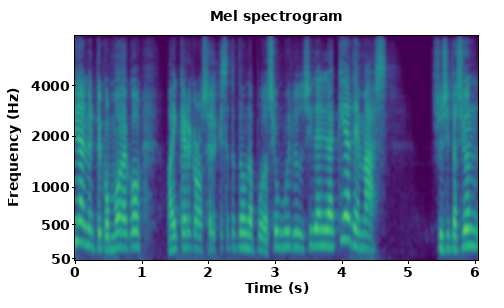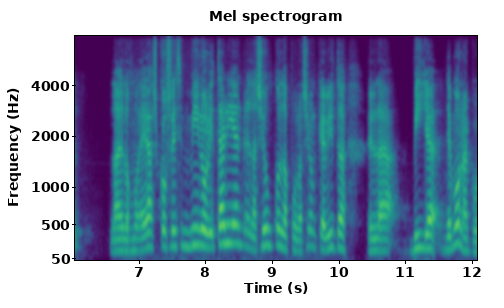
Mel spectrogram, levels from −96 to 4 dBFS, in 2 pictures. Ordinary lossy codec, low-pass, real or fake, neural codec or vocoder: none; none; fake; codec, 16 kHz, 0.5 kbps, X-Codec, HuBERT features, trained on LibriSpeech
